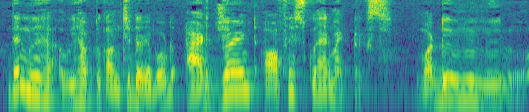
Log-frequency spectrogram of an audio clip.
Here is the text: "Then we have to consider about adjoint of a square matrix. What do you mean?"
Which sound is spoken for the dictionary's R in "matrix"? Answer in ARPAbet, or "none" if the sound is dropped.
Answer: R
